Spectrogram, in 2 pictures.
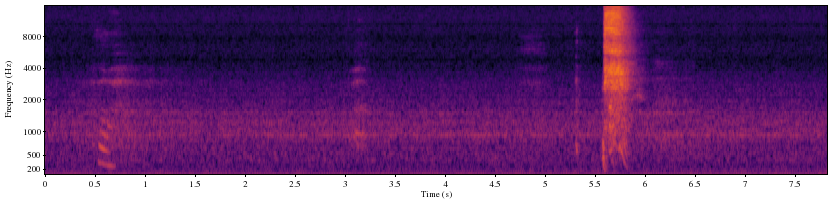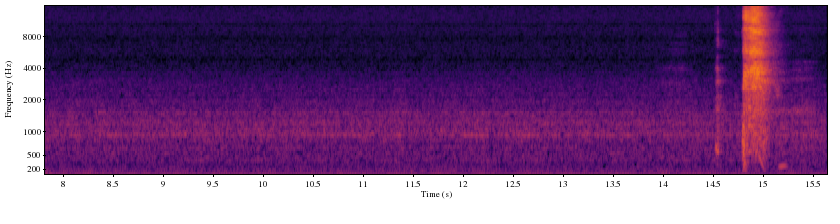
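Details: Two sharp, forceful adult sneezes about nine seconds apart from spring allergies in a person with asthma, over a steady low air-conditioner hum.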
